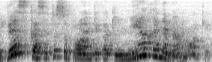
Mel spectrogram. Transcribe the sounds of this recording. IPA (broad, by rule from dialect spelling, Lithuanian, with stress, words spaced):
ˈʋʲeːsˌkɐs ɪ toː sʊˈproːnʲtʲɪ kɐ tʊ ˈnʲiɛkɐ nʲɛbʲɛˈmuɔkʲɪ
